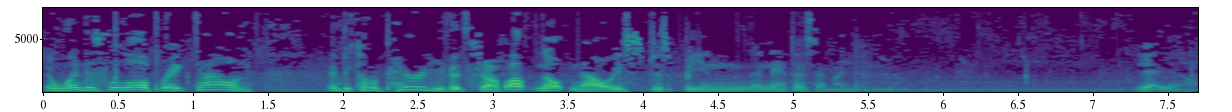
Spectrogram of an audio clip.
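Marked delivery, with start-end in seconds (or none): 0.0-3.1 high, loud mocking voice of an impressed fan; high, loud mock praise, faster at the end; mock admiring onlooker. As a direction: gush over the thinker as a sarcastic fan. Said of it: "It's like".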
